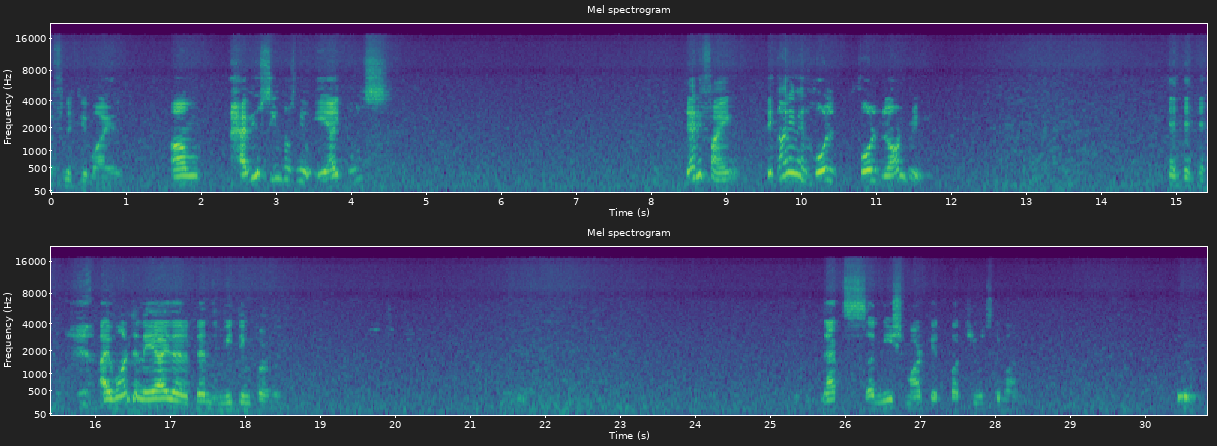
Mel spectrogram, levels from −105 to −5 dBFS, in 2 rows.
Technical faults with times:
0.00-30.83 channel delay (comb filtering)
0.00-30.83 noise suppressor artifacts
0.00-4.18 speech cut by the noise suppressor
8.46-11.71 speech cut by the noise suppressor
14.89-16.49 speech cut by the noise suppressor
17.55-18.48 speech cut by the noise suppressor
25.33-28.29 speech cut by the noise suppressor

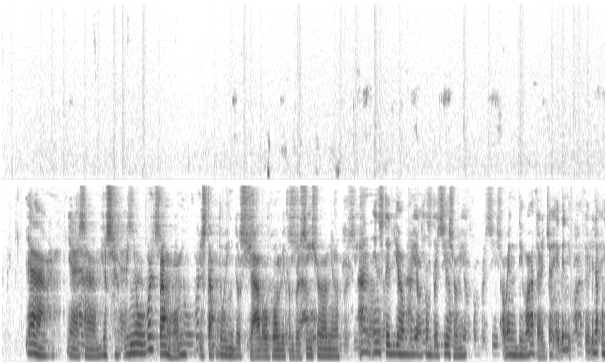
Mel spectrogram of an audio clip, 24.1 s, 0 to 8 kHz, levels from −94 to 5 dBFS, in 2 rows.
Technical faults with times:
13.54-14.07 echo leak
14.35-16.63 echo leak
16.93-19.73 echo leak
20.12-22.10 echo leak
22.96-24.12 echo leak

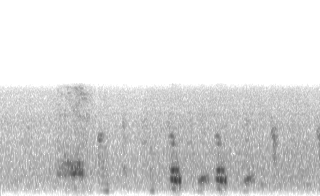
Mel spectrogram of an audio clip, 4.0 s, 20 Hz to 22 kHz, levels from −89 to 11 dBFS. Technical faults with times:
1.87-4.01 doubled audio track

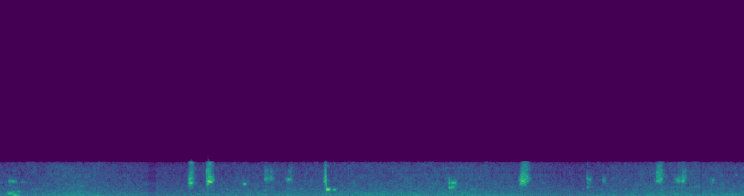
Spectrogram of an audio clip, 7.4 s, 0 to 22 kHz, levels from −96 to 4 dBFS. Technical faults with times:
0.00-7.45 noise suppressor artifacts
0.00-7.45 GSM full-rate codec
1.46-1.63 lost GSM frames
6.98-7.04 lost GSM frames

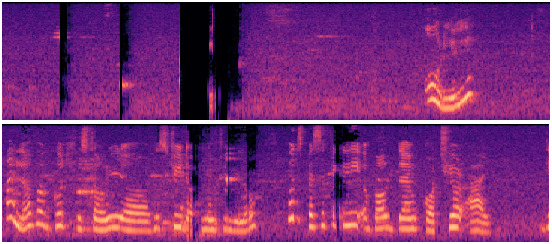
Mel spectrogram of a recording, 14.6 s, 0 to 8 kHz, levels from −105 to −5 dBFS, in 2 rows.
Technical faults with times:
0.00-5.46 other side's voice leaking through
2.40-3.17 background gated by the echo canceller
6.69-8.53 other side's voice leaking through
9.28-12.52 other side's voice leaking through
9.80-9.95 speech suppressed in double talk
11.75-11.85 speech suppressed in double talk
13.87-14.36 other side's voice leaking through

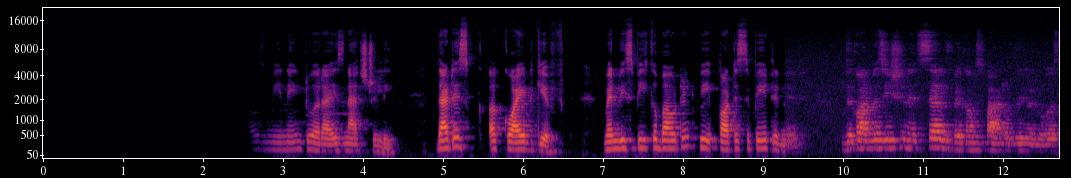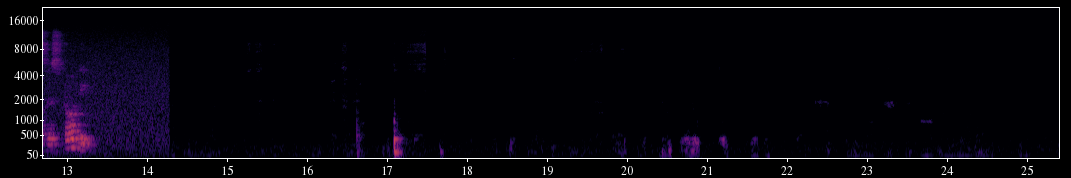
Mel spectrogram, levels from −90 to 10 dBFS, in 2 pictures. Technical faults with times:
9.28-14.28 switch to a distant microphone

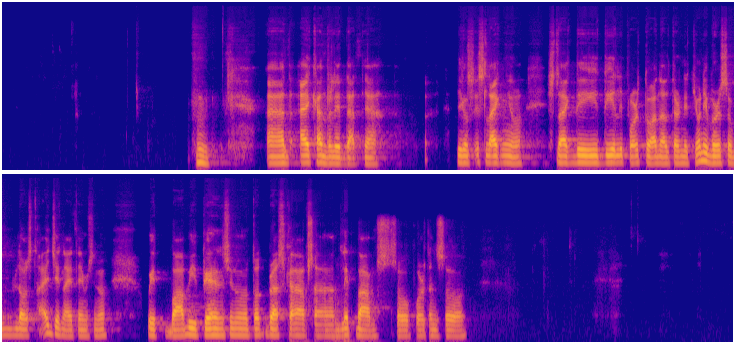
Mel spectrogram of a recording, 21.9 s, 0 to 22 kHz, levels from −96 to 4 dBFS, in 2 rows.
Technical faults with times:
15.27-20.35 call bitrate drop

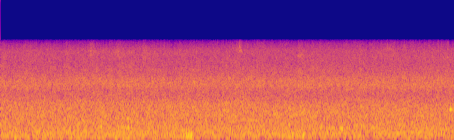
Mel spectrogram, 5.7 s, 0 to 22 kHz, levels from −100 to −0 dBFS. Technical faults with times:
none

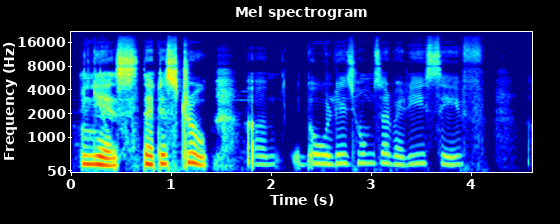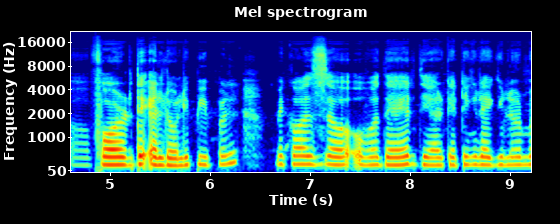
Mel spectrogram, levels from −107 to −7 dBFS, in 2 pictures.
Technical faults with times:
1.80-4.85 one channel inverted

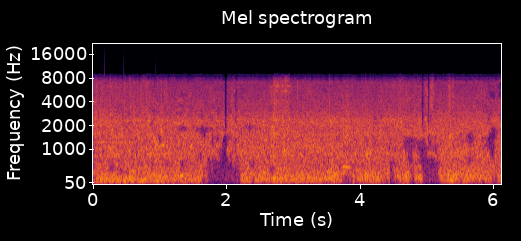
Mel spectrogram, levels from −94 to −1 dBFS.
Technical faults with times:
0.00-6.13 integer overflow
1.66-2.21 speech suppressed in double talk
4.75-5.19 speech suppressed in double talk

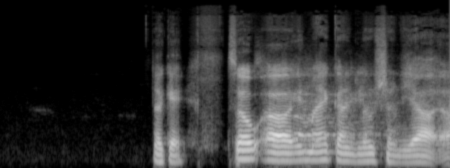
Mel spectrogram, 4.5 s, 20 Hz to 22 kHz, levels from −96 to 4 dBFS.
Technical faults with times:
2.55-4.50 feedback echo between two devices

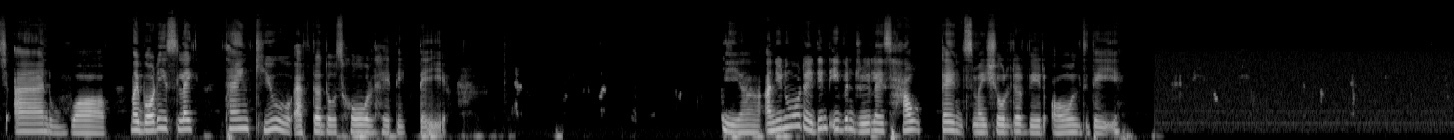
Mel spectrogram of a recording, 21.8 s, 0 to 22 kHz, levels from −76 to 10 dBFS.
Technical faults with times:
17.31-21.82 input switched to a poorer device

